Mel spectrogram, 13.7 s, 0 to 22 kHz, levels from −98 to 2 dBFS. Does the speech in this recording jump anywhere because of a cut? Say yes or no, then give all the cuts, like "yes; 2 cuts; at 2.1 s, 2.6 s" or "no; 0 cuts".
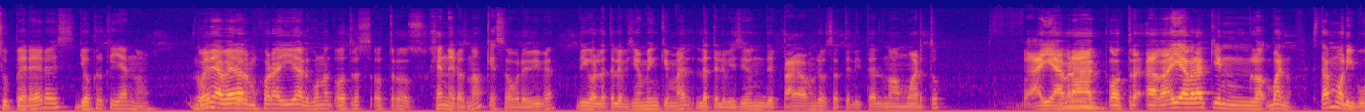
yes; 2 cuts; at 3.3 s, 8.2 s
